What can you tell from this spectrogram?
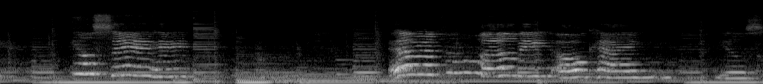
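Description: Live acoustic song: a woman singing over a strummed acoustic guitar, with an upright double bass holding low notes underneath; her sung phrases come about a second in and again from about four seconds.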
